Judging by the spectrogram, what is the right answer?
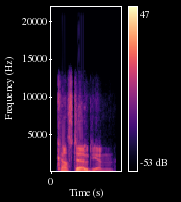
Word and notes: custodian: British English

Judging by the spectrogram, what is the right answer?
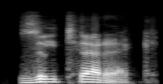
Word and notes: zetetic: American English

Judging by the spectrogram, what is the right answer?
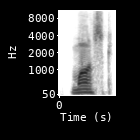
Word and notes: mosque: American English

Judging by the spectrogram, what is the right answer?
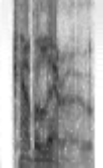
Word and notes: caballero: British English

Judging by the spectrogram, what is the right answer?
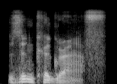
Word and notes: zincograph: British English

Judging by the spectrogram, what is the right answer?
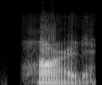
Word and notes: hard: American English

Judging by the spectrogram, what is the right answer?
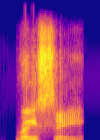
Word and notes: racy: British English

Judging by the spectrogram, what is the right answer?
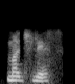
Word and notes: Majlis: Indian

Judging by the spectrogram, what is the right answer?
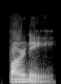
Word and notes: barney: American English

